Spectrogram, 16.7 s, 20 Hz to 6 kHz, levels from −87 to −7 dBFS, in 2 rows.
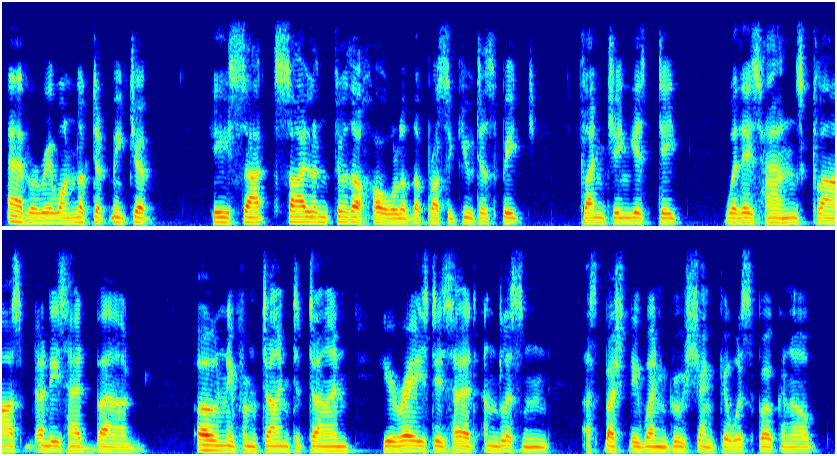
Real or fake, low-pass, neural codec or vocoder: real; 5.4 kHz; none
